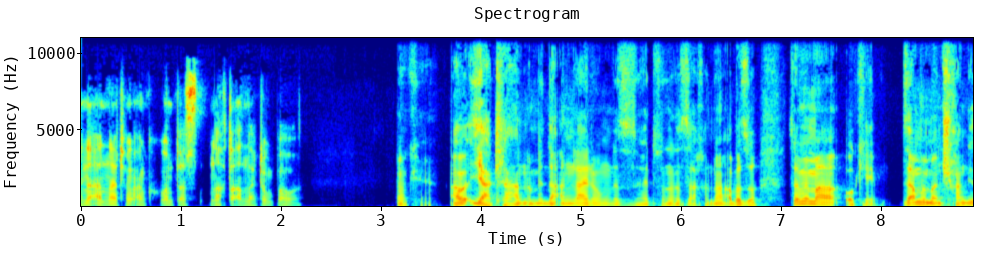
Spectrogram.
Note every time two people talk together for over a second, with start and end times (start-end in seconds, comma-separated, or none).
none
